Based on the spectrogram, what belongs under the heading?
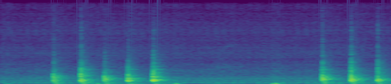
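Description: Sharp knocks on a door during a birthday party, a quick run of five raps followed after a pause by three more, fairly loud with no voices.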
